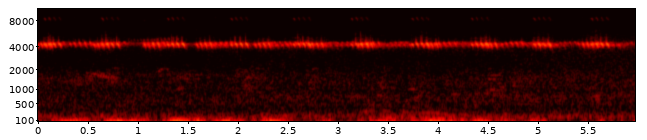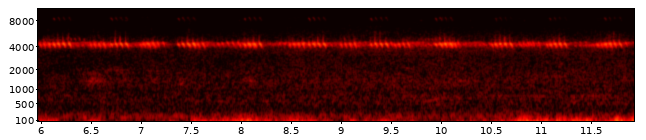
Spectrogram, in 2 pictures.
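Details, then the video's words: Crickets on a Romanian hillside at Zorlesti keep up a shrill, pulsing chirp, about a hundred bursts per minute, loosely regular, with soft low rumbles of wind underneath. "Crickets sound"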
